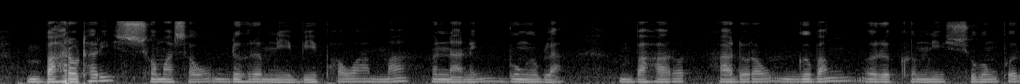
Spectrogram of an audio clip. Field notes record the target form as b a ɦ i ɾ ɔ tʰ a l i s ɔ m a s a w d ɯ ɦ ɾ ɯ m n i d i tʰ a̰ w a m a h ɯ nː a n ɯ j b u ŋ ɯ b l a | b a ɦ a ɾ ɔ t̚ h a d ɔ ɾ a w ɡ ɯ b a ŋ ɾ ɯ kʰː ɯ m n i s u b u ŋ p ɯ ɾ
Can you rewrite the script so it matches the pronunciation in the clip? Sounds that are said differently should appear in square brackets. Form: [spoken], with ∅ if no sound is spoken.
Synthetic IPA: b a ɦ [a] ɾ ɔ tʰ a [ɾ] i s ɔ m a s a w d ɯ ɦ ɾ ɯ m n i [b] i [pʰ] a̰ w a m a h ɯ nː a n ɯ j b u ŋ ɯ b l a | b a ɦ a ɾ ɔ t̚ h a d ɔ ɾ a w ɡ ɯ b a ŋ ɾ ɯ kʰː ɯ m n i s u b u ŋ [pʰ] ɯ ɾ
